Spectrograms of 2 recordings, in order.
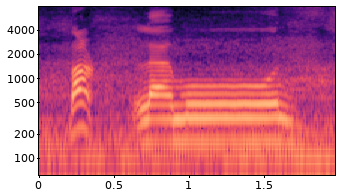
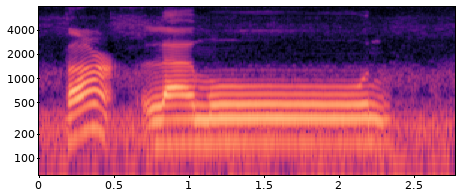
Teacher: kita ucapkan dari tengah tenggorokan nafasnya tertahan tetapi suaranya sedikit dilepaskan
